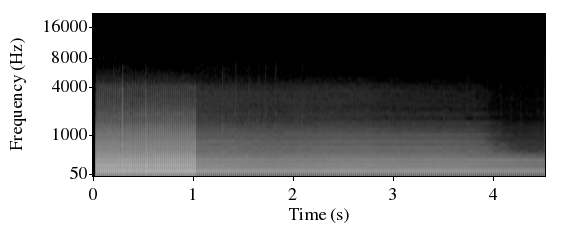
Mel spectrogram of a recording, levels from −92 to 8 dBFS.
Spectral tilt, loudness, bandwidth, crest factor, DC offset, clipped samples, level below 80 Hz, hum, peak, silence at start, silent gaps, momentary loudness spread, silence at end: -8.5 dB/octave; -35 LUFS; 5.2 kHz; 18 dB; under 0.1%; under 0.1%; -52 dBFS; 50 Hz at -40 dBFS; -16 dBFS; 0.05 s; none; 12 LU; 0 s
